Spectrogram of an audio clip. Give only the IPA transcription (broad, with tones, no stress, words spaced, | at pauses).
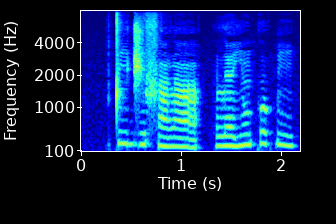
ti˦d͡ʒi˧ sã˨lã˨ | lɛ˨jũ˧ko˦ k͡pi˦˨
